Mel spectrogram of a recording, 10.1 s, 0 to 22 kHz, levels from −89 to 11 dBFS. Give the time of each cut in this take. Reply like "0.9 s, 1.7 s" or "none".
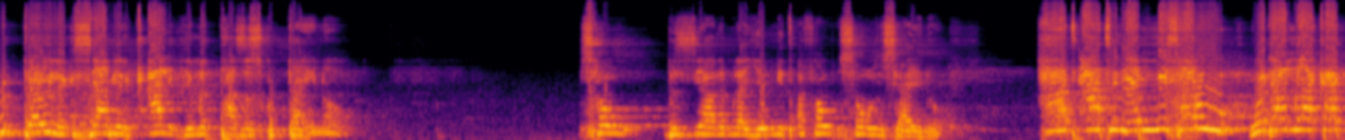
7.3 s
